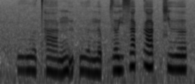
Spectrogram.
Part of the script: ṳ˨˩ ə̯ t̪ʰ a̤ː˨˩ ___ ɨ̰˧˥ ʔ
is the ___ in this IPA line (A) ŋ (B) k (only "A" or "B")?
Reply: A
